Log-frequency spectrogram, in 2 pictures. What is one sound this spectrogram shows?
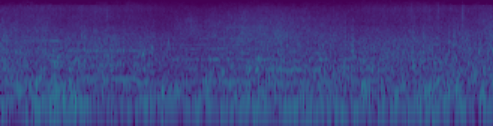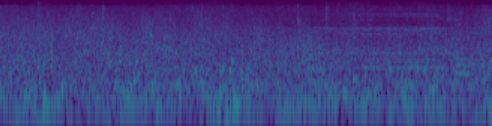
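Waves splash steadily against a small sailing boat's hull.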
